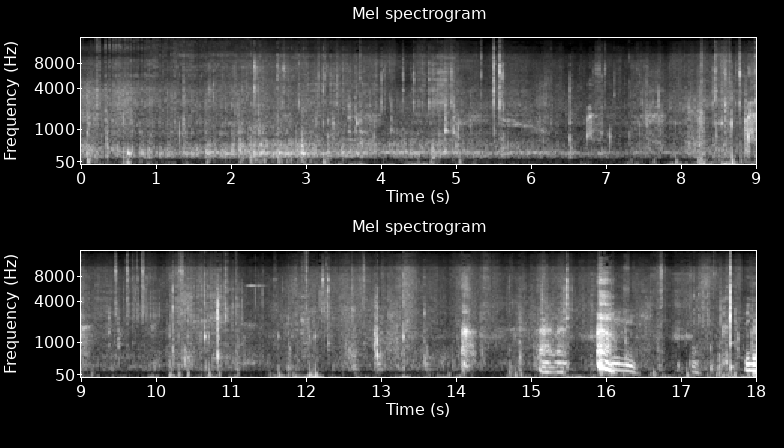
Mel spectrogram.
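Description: Handling noise on a helmet-mounted action camera: scattered clicks, knocks and rustles as the helmet and gear are handled, with faint voices and a short louder voice near the end.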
